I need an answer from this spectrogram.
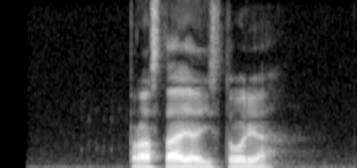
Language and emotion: Russian, neutral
